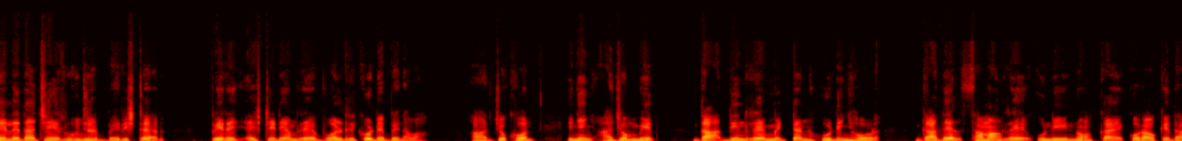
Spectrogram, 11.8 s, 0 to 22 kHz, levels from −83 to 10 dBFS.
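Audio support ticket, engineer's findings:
Repeated packet loss (robotic sound), 0.65–1.01 s: choppy stretch. The decoder concealed eight gaps, so about half the span is synthetic. The holes recur before recovery, unlike isolated losses.

Short concealed packet loss at 1.50, 8.68, 9.94 and 10.82 s: each is one brief smear or wobble where 20–40 ms went missing. The decoder extended the last sound and then blended back into real audio. Each event is isolated, with no robotic run.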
